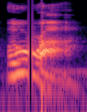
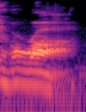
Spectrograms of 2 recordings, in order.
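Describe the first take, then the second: First: "hoorah" with a silent H, loud. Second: Said in the usual way. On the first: Shown as a demonstration. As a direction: drop the H in "hoorah", starting on the vowel. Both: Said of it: "Don't pronounce the H".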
